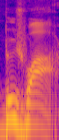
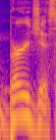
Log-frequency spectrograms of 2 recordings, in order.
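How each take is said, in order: First: The word ends with a 'zhwah' sound. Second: The word ends with a 'jess' sound. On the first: The speaker calls it right. "I think it's bourgeois, right?" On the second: The speaker calls it wrong. "I always say it wrong. I always say Burgess"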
